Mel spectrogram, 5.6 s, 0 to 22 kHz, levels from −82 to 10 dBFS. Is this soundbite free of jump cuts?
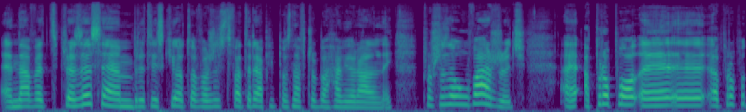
yes; 0 cuts

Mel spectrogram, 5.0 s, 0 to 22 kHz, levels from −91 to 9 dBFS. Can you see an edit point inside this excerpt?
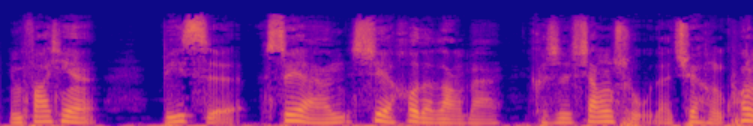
no; 0 cuts

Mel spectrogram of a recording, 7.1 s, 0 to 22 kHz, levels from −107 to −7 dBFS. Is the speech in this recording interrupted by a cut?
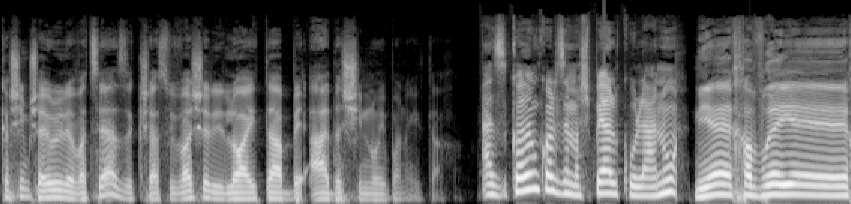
yes; 2 cuts; at 4.0 s, 5.6 s

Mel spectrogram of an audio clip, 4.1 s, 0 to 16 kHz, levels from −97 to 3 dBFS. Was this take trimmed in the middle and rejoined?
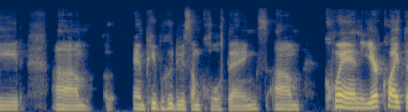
no; 0 cuts

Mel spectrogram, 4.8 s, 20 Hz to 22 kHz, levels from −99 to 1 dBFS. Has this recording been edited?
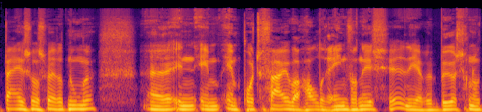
no; 0 cuts

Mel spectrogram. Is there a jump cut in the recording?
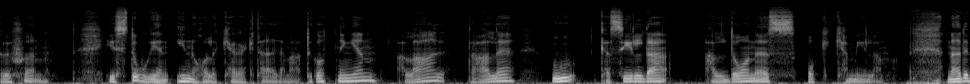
no; 0 cuts

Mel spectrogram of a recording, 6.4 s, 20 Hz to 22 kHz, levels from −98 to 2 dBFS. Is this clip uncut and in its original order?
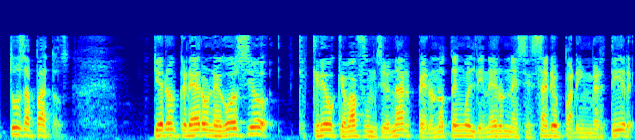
yes; 0 cuts

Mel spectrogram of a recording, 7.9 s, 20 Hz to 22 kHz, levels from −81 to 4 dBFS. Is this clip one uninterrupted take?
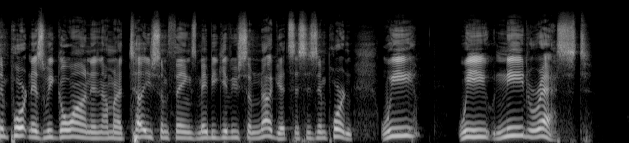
yes; 0 cuts

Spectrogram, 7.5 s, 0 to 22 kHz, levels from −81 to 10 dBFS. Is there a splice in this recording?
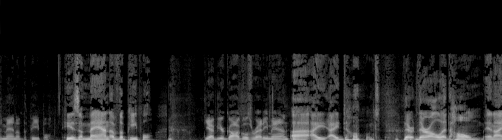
yes; 1 cut; at 2.5 s

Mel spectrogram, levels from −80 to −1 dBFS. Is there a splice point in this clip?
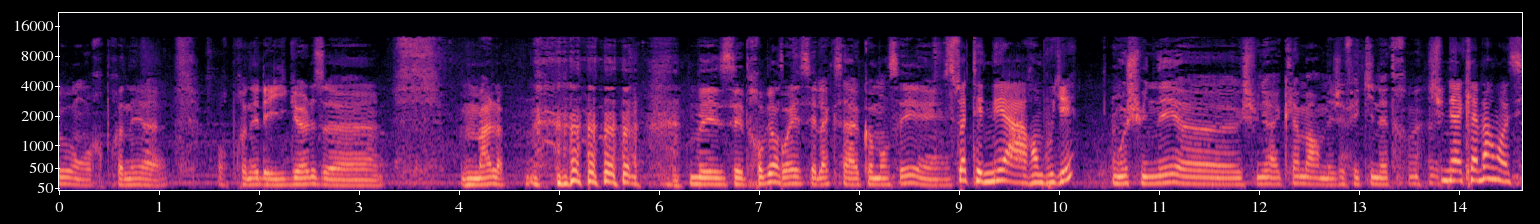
yes; 1 cut; at 7.2 s

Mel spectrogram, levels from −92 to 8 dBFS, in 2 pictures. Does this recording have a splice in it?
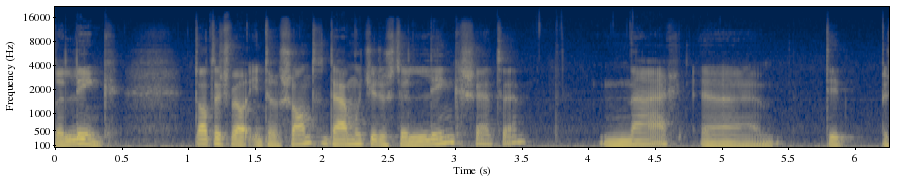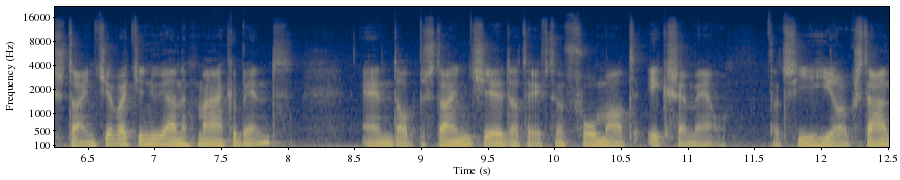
no; 0 cuts

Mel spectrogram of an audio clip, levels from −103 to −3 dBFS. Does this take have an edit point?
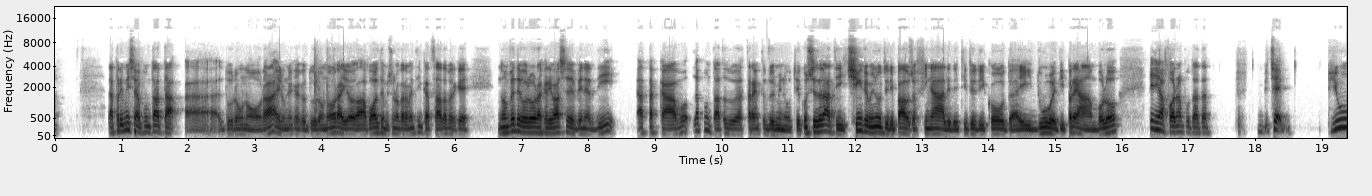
no; 0 cuts

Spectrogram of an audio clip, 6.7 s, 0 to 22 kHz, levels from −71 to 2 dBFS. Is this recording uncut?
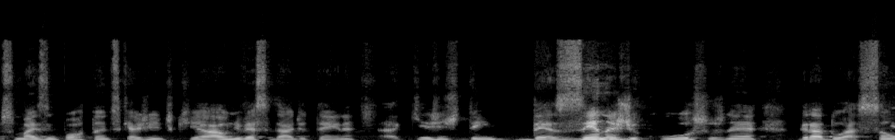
no; 1 cut; at 2.8 s

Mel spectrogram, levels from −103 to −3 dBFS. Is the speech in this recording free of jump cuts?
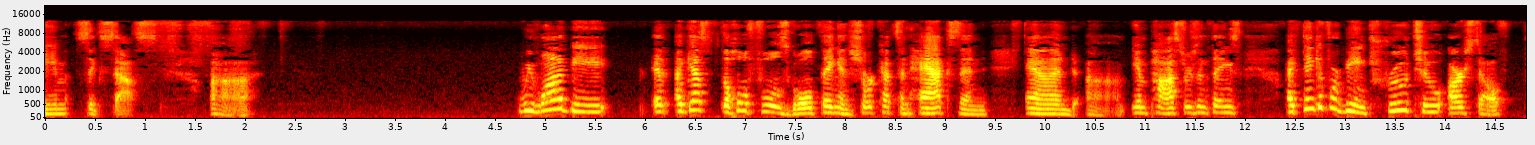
yes; 0 cuts

